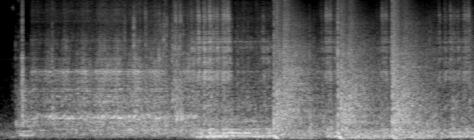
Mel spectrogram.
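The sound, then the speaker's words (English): An old car engine, started with choke out, clutch in, a little gas, the key and the starter, cranks and sputters into a rough, rumbling idle in a cargo bay, then lets out three loud, sharp backfire bangs in quick succession. “The crew takes cover as the car backfires and Tuvok quickly raises his phaser.”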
